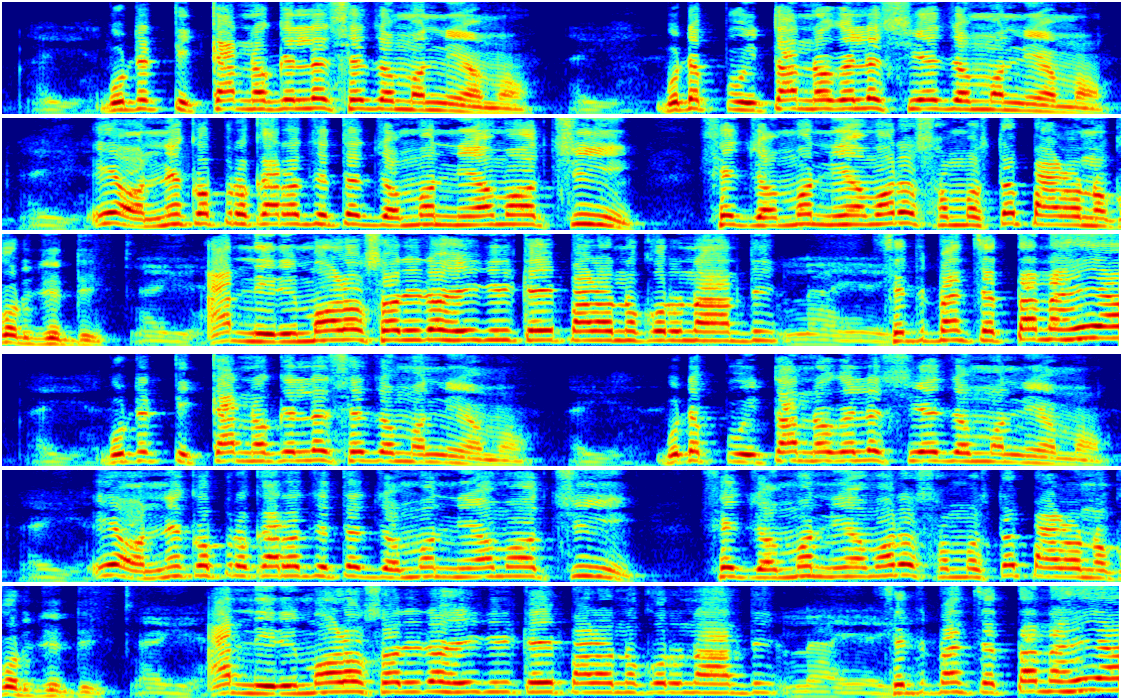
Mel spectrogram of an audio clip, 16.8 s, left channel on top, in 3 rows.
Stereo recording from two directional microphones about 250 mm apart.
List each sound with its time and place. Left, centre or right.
0.5 s a man's voice: left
